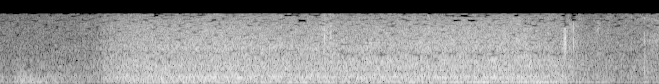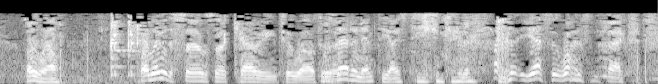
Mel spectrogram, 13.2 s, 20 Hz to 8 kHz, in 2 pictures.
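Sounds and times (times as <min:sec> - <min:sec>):
strong wind buffeting a microphone up high: 0:00.0 - 0:05.7
speech: 0:06.8 - 0:07.3, 0:08.0 - 0:13.1.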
